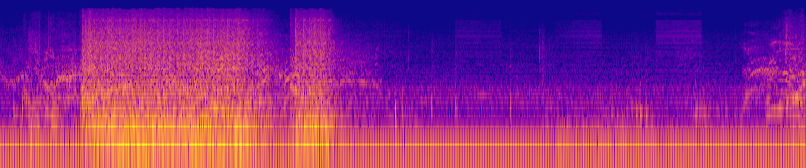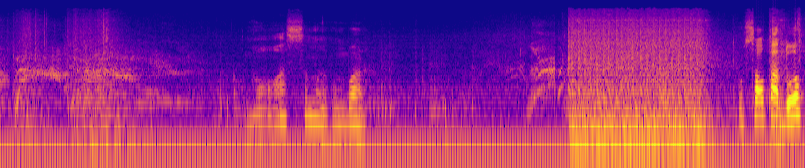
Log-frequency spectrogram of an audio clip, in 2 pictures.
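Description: A submachine gun fires rapid bursts of shots.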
